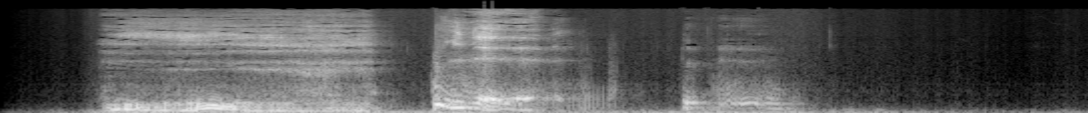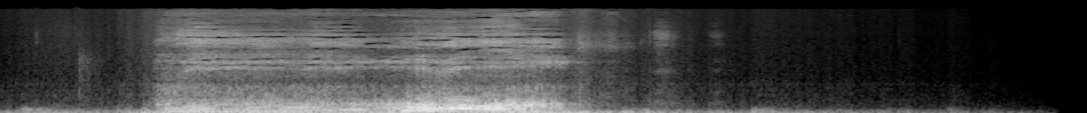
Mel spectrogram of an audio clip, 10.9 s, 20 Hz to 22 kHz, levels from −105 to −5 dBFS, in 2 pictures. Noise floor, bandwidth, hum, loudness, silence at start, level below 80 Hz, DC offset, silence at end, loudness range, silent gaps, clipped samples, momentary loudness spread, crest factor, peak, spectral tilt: -64 dBFS; 16 kHz; none; -19 LUFS; 0.45 s; -36 dBFS; under 0.1%; 2.1 s; 15 LU; none; under 0.1%; 21 LU; 22 dB; 0 dBFS; -4.5 dB/octave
